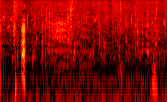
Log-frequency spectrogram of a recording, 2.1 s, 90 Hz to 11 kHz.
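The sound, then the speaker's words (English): Piglets and their mothers eating apples, with short grunts, snuffles and a few sharp squeals over soft wet munching. “And then 2 turned out to be unexpectedly pregnant and we have 8 little piglets. Oh, look at the babies. Look at them eating the apples. So sweet. Oh, look at the mothers taking the apples from them.”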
